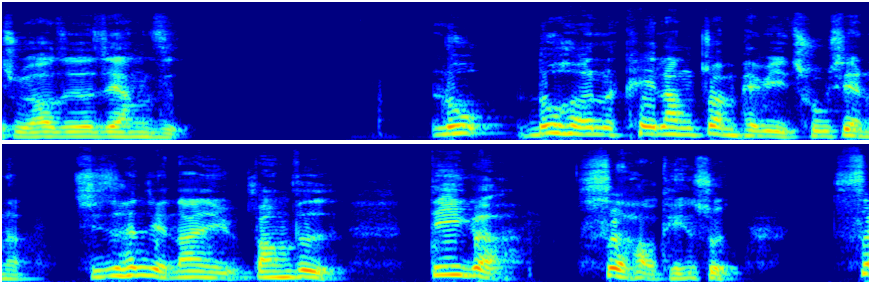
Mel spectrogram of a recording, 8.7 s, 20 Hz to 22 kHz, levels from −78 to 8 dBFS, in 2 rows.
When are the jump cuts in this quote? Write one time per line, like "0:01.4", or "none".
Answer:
none

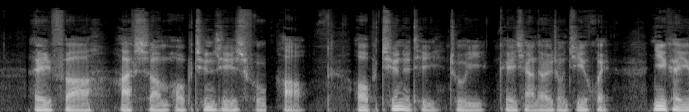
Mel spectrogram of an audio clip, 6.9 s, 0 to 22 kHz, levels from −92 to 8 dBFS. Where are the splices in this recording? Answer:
0:01.3
0:02.6

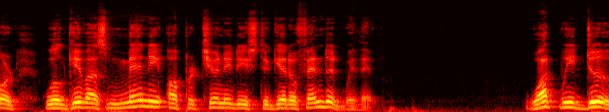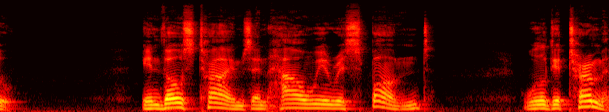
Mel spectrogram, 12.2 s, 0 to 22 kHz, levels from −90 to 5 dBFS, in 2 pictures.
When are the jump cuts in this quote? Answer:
none

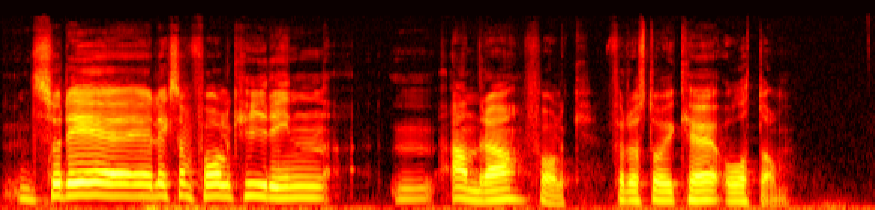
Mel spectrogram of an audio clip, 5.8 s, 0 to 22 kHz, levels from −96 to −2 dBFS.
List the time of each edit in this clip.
none

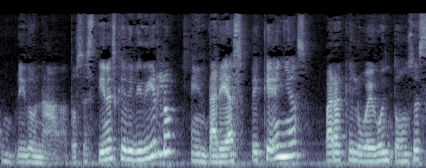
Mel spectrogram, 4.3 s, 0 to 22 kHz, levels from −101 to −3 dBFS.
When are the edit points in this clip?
0:01.8

